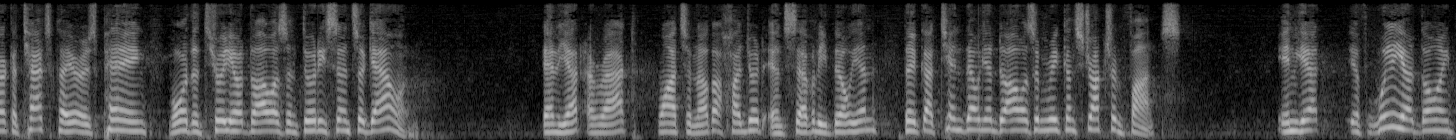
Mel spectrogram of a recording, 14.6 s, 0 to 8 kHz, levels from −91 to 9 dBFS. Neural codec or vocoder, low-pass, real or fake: codec, 24 kHz, 0.9 kbps, WavTokenizer, medium speech release version 2; 7.2 kHz; fake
